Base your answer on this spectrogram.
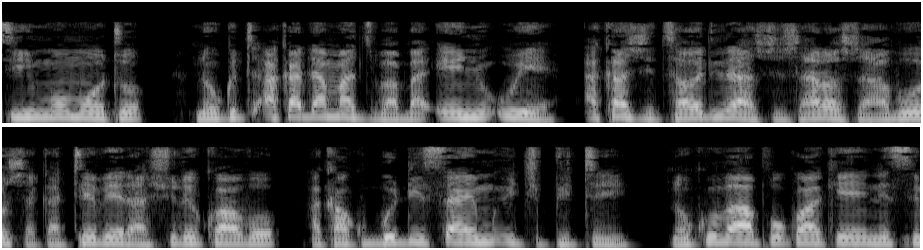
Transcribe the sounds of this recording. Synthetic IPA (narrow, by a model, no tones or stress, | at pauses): imo̞mo̞ːto̞ | no̞k̬ut̬iakaɗamad͡ziɓaɓaʔe̞ɲuʔːje̞akaʐit͡sauriraʐiʐarwaʐaʋo̞ʐ̥akate̞ʋe̞ɾaʃure̞kwaːʋo̞akakuɓuɗisaimuid͡ʒipitino̞kuʋapo̞kwake̞ne̞sim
